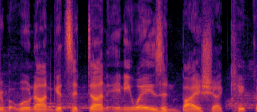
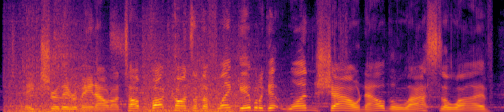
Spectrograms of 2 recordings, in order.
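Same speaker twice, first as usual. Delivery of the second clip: hyped shouting play-by-play, higher; esports caster; 4 semitones higher, 7 dB louder than usual. Real, not acted. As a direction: yell the kills as they land. Live play-by-play of a multi-kill.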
